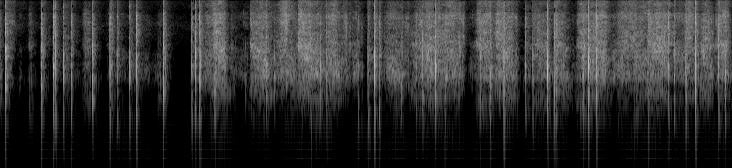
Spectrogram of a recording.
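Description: Fingertips and nails of both hands scratch and tap the same white side of a small, hollow paperboard product box. First come sharp, dry taps with brief silences between them. After about two seconds, a steady papery scratching rustle sets in, punctuated by more quick taps that decay almost instantly.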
